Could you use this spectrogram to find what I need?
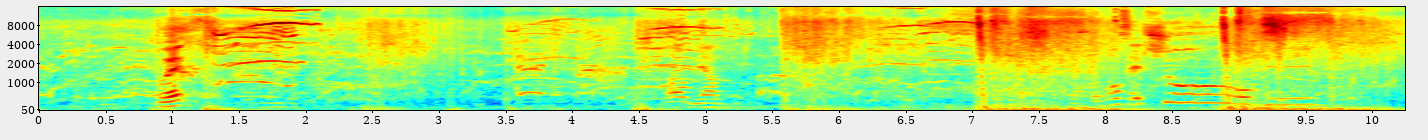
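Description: A creature shrieks and screeches.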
